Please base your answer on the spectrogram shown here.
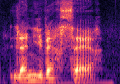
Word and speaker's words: l'anniversaire: L'anniversaire. L'anniversaire. Again, l'anniversaire. Very good. So l'anniversaire is 4 syllables.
